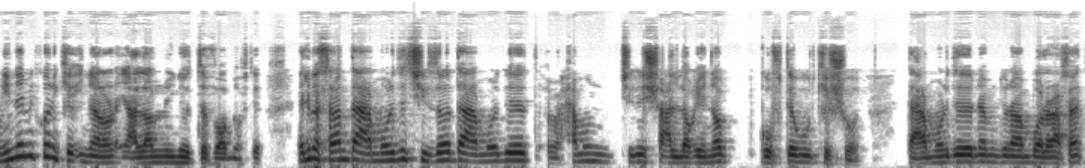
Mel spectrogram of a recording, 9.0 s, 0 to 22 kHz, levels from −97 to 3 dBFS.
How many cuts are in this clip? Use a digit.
0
